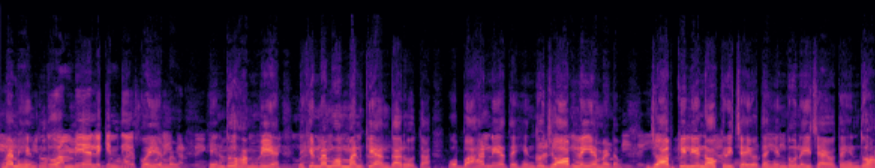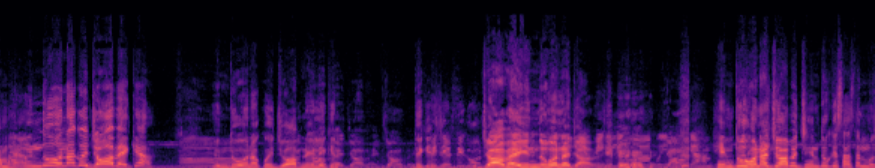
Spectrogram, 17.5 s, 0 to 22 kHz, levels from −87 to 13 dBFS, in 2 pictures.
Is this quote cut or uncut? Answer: cut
